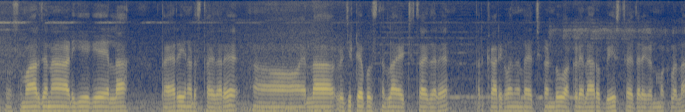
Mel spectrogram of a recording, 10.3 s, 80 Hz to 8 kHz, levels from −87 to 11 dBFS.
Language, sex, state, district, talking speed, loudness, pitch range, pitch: Kannada, male, Karnataka, Shimoga, 105 wpm, -18 LUFS, 110-115 Hz, 115 Hz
